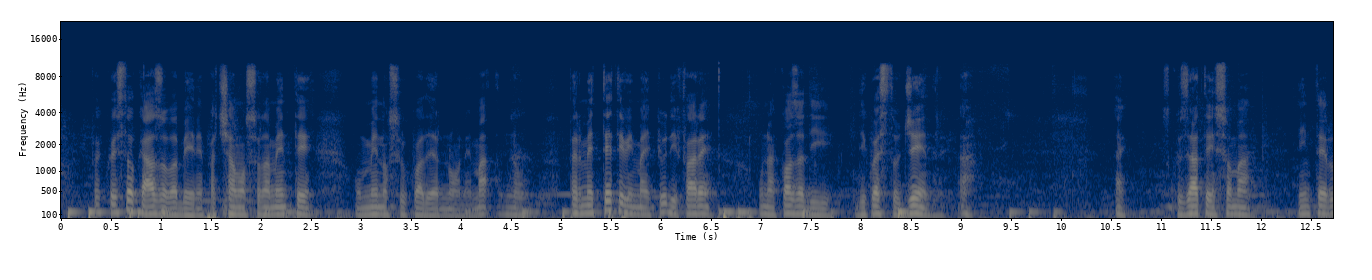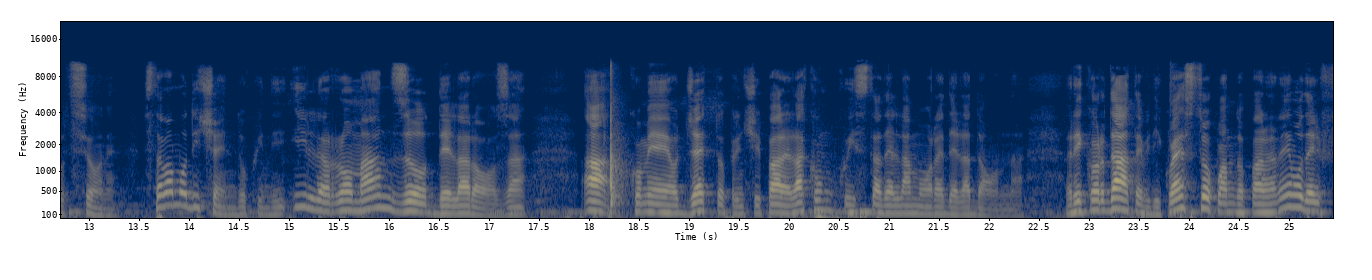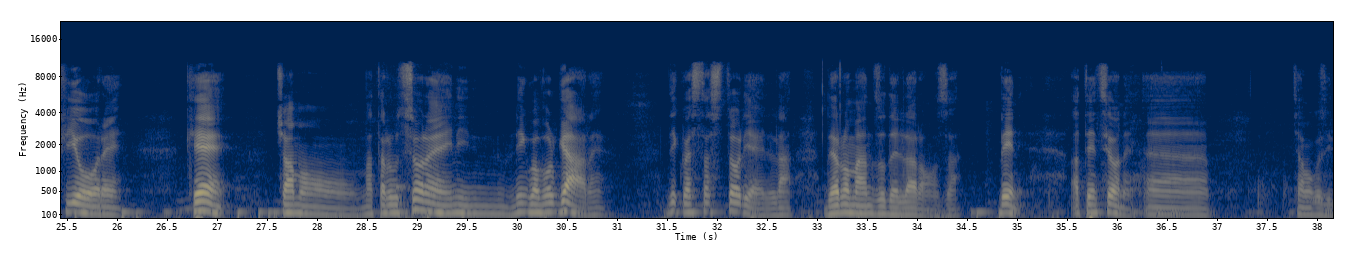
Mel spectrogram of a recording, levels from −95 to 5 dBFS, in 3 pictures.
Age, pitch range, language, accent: 40-59, 105-135 Hz, Italian, native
